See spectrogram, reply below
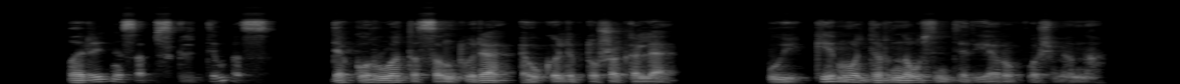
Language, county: Lithuanian, Kaunas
